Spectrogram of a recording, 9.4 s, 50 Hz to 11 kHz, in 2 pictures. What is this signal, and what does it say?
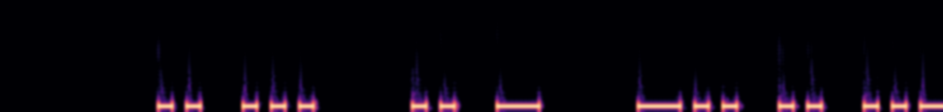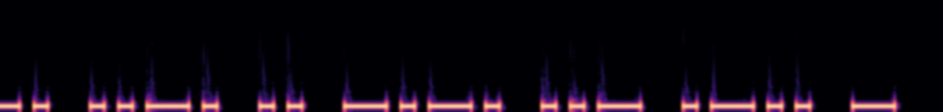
Morse code, heard as a keyed tone, about 17 wpm, 700 Hz. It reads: IS IT DIFFICULT
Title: Sentences from Top 1000 Words - Review Part 3 - 17wpm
